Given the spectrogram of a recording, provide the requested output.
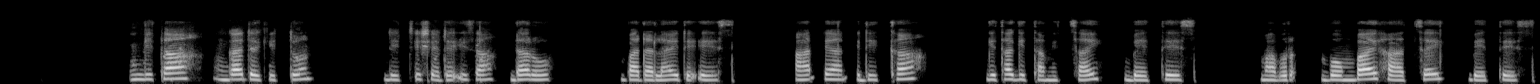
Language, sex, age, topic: Gamo, female, 18-24, government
